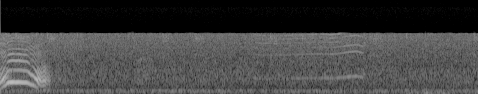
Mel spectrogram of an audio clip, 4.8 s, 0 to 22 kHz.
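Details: A young owlet calls for its mother on March 16, 2019 at 7:49 PM: a loud, arched, harmonic cry lasting half a second, then a faint rising whistle-like note about three seconds later over low hum.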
